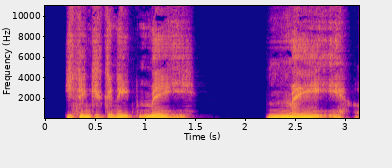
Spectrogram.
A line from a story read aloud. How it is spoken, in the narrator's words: growl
